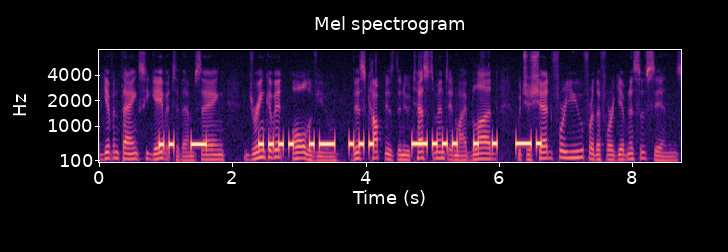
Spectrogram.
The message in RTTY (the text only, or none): none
